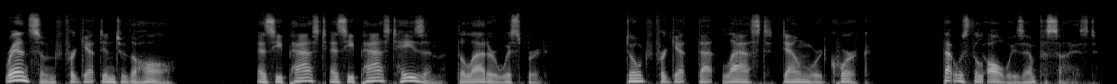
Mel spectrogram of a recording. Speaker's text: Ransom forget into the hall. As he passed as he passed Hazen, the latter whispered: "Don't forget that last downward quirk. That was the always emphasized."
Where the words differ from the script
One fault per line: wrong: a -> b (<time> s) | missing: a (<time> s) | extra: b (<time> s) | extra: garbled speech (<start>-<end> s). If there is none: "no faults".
no faults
